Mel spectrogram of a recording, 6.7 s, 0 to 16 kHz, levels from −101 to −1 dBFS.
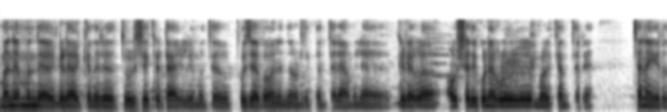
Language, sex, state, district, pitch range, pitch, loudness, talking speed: Kannada, male, Karnataka, Bellary, 100-110 Hz, 105 Hz, -15 LUFS, 155 wpm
